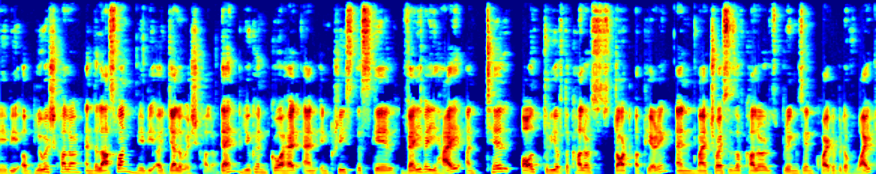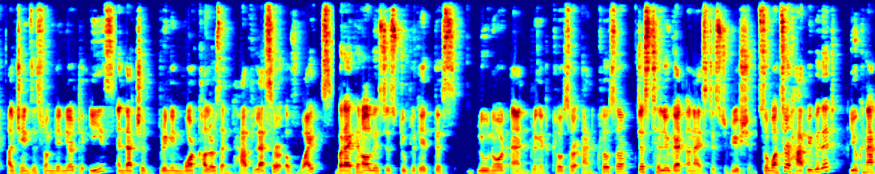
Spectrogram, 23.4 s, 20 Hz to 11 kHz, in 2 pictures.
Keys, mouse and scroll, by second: 1.1 click, 1.9 click, 2.9 click, 3.2 middle click, 3.9 middle click, 4.9-8.9 shift+drag, 9.3 middle click, 9.7-10.2 scroll up 2, 10.5-11.7 scroll up 2, 11.7 click, 17.1-17.5 ctrl+drag, 17.9-19.0 drag, 19.5-20.1 drag, 20.7-21.2 drag, 21.7 click, 22.6-22.9 scroll down 2.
